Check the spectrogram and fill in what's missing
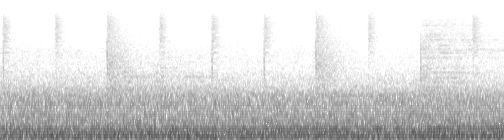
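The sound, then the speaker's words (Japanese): Steady, loud road rumble from a moving car, an unusual, special vehicle of a kind seen only overseas, a dense low roar with faint regular ticks above it and no clear rise or fall as it carries on. “へえ、なんか海外でしか見かけないような、なんか特殊な車だ。”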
